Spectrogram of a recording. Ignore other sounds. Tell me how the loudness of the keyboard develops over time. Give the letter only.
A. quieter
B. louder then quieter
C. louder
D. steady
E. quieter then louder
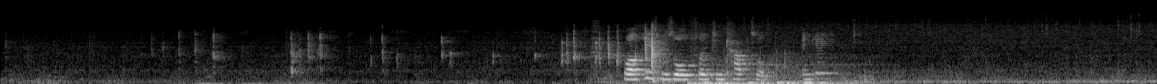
B.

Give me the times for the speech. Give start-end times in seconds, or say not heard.
6.2-8.3.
